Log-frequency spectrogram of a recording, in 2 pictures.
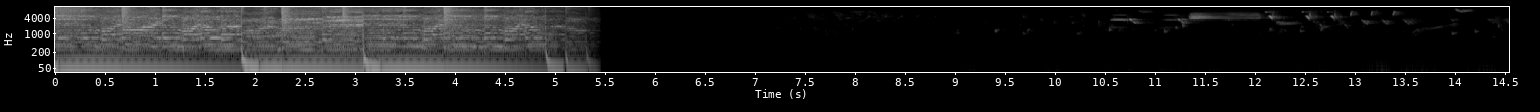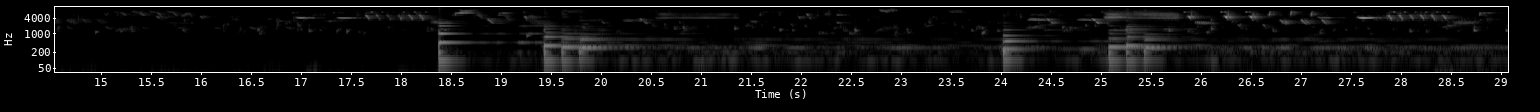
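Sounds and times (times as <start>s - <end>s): music track: 0.0s - 5.4s, 18.4s - 29.0s
birds chirping and singing: 10.2s - 29.0s.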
